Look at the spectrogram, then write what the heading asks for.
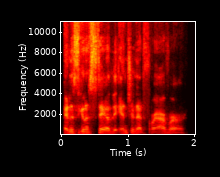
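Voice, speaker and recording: A man's voice: fairly high pitch, very fast, no echo. Guy hosting a zoom interview, rambly, trips over his words, joking around, dry close sound. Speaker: interviewer, host. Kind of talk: casual interview chat. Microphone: video call.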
